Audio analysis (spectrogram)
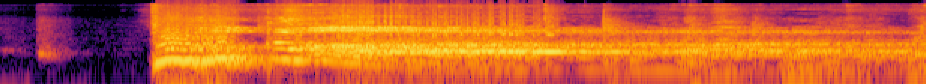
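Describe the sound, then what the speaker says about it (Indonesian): A sudden loud burst of screaming and shouting voices erupts behind the action on a film set, sustained and chaotic after a moment of near silence. "Di belakang ada yang teriak."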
